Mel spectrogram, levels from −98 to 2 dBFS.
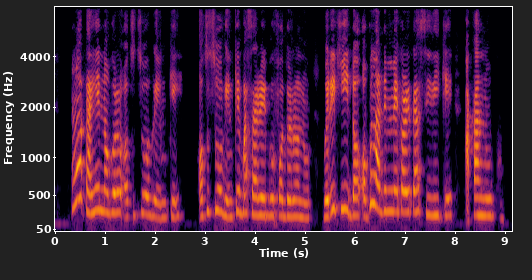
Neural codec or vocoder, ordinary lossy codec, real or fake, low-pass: codec, 16 kHz, 2 kbps, FreqCodec, larger model; none; fake; none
